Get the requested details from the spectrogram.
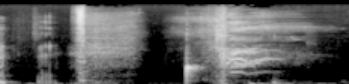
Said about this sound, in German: Das war ein Plop mit dem Mittelfinger. So, für alle Hörer.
